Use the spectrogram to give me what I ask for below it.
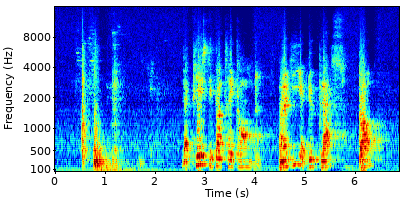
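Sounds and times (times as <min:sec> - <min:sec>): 
dull wooden thump of a swinging bedroom door: 0:00.6 - 0:01.5
speech: 0:02.7 - 0:06.4.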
